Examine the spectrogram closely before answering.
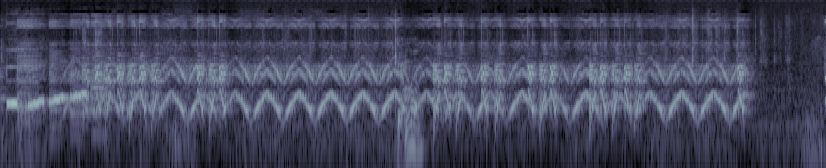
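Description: An electronic tone warbles rapidly up and down.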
